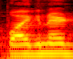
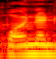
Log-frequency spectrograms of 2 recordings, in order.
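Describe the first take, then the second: First: The g sound is pronounced in the middle. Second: The g sound is silent in the middle. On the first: The speaker calls it wrong. "इसको पॉइगनेंट नहीं कहते" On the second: The speaker calls it right. "Conversation में इसको use करोगे तो पॉइंटेंट use करना"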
